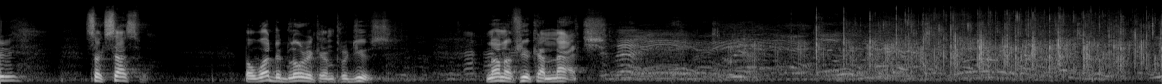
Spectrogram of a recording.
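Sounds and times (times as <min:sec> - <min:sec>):
speech: 0:00.0 - 0:01.6, 0:02.4 - 0:04.0, 0:04.8 - 0:06.4
tepid audience clapping: 0:07.2 - 0:11.6.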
